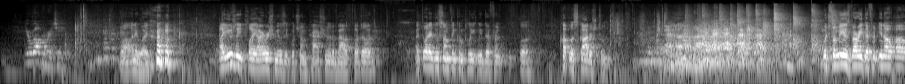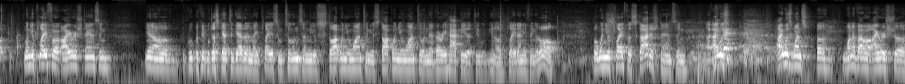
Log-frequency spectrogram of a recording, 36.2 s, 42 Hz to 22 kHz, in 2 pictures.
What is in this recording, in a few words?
Scottish Patter; 2013 Concert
